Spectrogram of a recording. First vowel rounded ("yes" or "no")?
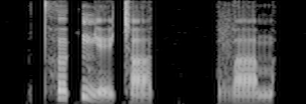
no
